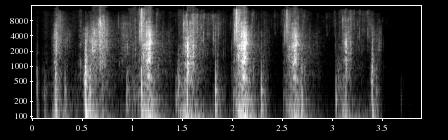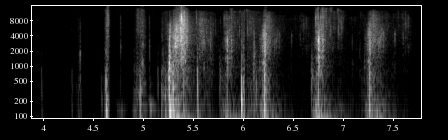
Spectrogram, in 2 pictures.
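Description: A slime squelches as it bounces.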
